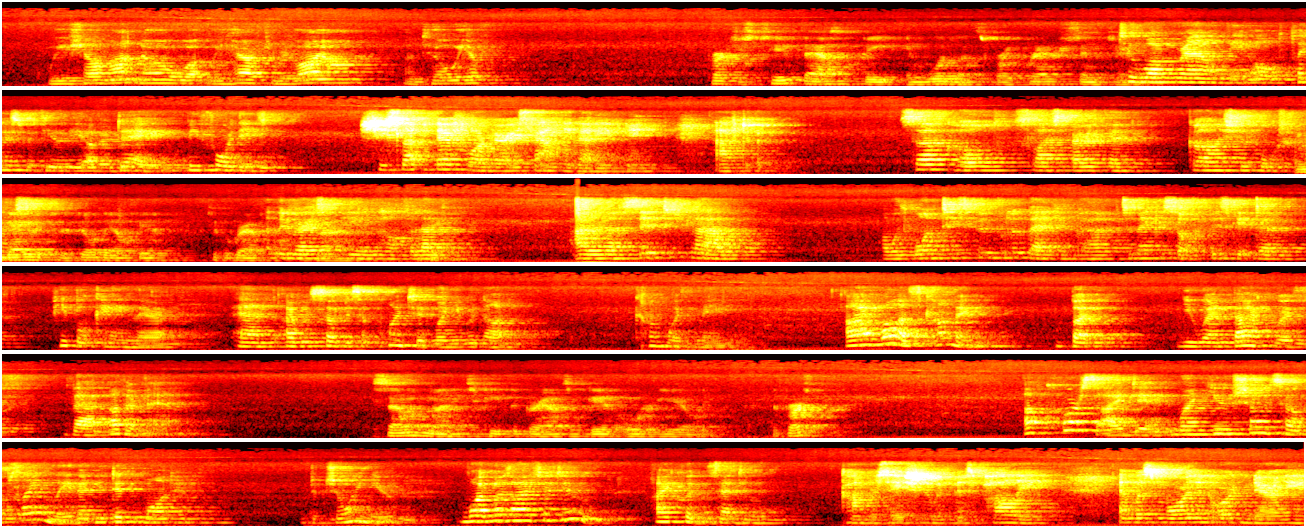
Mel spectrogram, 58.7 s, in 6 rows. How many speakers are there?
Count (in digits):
5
